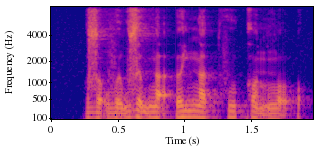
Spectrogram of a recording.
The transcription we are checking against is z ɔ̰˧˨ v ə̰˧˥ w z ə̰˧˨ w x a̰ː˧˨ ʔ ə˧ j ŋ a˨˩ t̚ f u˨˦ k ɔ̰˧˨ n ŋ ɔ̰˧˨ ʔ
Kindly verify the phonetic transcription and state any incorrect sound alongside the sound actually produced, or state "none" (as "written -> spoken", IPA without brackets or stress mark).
x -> ŋ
